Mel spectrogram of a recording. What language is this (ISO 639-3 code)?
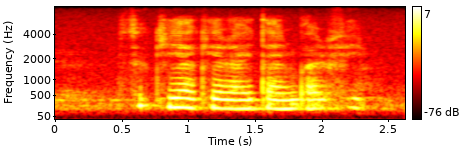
eng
